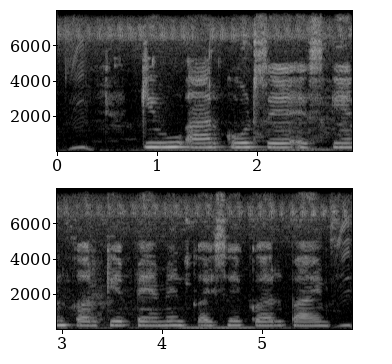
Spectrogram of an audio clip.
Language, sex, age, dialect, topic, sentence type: Bhojpuri, female, 25-30, Southern / Standard, banking, question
